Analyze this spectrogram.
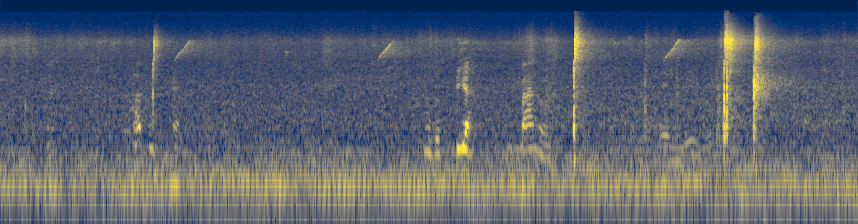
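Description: Leaves rustle softly as a monkey shifts on a branch.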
